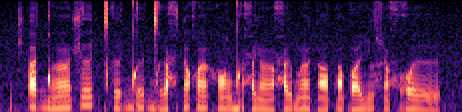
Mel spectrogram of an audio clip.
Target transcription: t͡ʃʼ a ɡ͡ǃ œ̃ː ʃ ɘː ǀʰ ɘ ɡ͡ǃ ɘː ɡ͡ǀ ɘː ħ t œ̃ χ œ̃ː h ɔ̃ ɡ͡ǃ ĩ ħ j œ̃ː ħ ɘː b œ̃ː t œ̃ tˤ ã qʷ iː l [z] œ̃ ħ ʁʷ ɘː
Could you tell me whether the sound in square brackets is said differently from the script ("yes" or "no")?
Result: yes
